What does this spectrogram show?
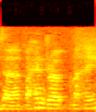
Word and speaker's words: Mahendra Mahey: And Mahendra Mahey, I pronounced yep, that that's right, correct.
